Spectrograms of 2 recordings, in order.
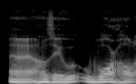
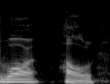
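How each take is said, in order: First: The second syllable does not sound like hole. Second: The second syllable sounds like hole. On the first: The speaker calls it wrong. "han uttaler feil" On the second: The speaker calls it right. "like a hole"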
